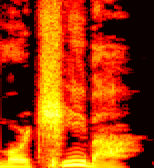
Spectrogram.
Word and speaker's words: Morcheeba: You've just listened to Morcheeba. That's how you pronounce that word.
